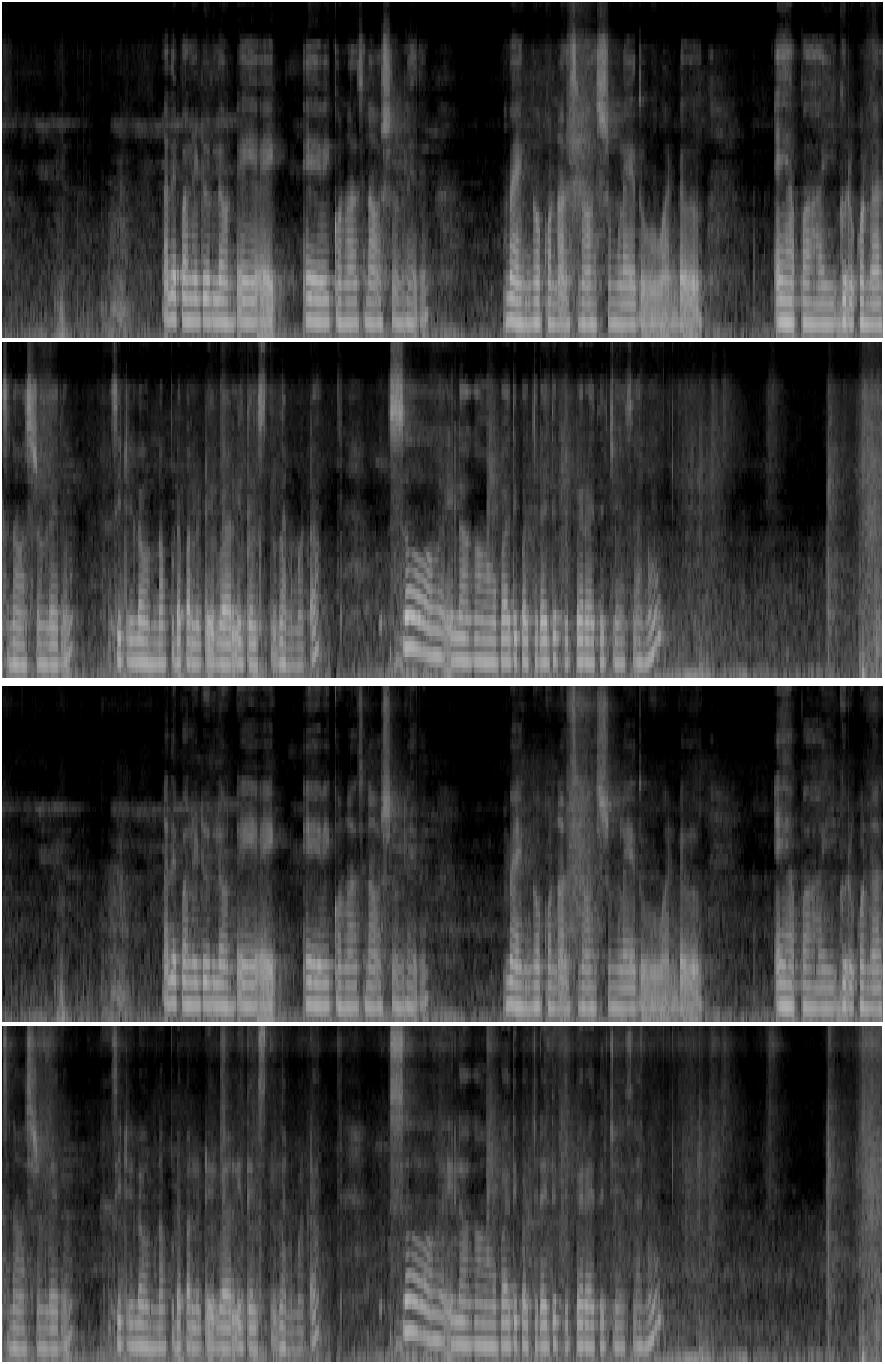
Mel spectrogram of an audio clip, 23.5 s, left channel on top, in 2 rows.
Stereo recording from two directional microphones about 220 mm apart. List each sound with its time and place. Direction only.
2.1 s speech: 10° left (ahead or behind)
6.7 s speech: 15° left (ahead or behind)
7.5 s speech: centre (ahead or behind)
8.0 s speech: 15° left (ahead or behind)
10.2 s speech: 20° left (ahead or behind)
22.7 s a sound: 5° right (ahead or behind)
